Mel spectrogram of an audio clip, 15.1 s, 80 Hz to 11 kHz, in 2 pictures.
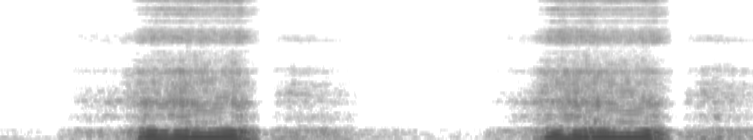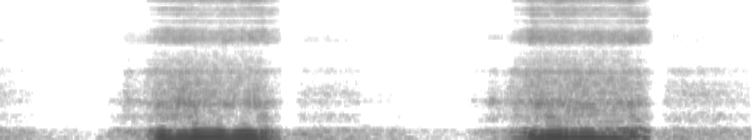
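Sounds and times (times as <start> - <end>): quiet breath: 0.6 - 1.6, 2.4 - 4.1, 4.9 - 5.5, 6.7 - 9.2, 10.3 - 12.7, 13.9 - 15.0
woman snoring loudly: 1.2 - 2.6, 5.3 - 6.8, 8.9 - 10.4, 12.6 - 14.1.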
